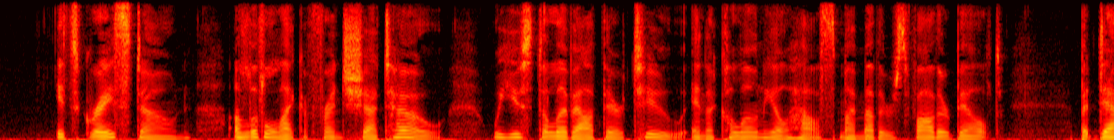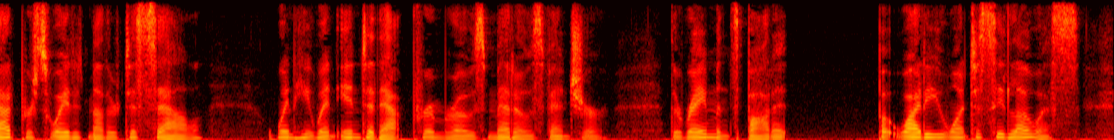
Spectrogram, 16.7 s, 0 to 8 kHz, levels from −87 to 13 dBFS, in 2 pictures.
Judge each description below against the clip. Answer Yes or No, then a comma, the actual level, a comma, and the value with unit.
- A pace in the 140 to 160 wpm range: No, average, 180 wpm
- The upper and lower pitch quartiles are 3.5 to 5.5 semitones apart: No, average, 3.1 semitones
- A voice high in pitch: No, medium, 160 Hz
